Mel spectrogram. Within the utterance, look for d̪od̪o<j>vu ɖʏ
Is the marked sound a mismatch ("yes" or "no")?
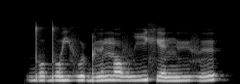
no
